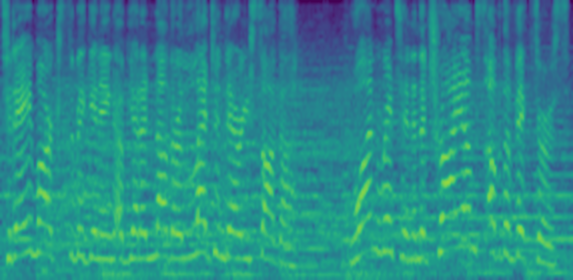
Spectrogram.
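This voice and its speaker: A woman plays a commanding female leader from a video game, with a fairly high voice. She speaks with warm, measured assurance, as one used to addressing followers. Music plays clearly behind her. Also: natural voice. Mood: rousing, solemn.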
